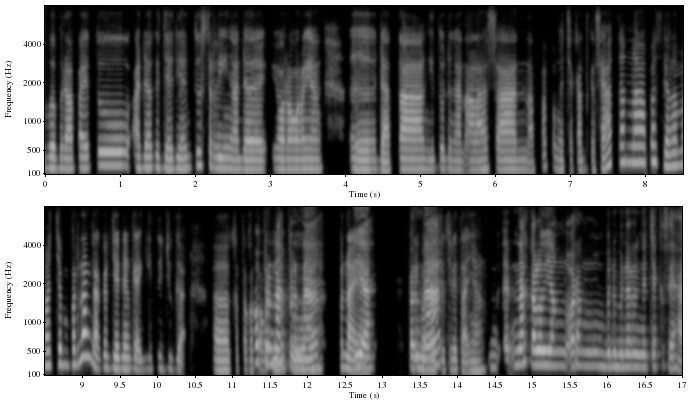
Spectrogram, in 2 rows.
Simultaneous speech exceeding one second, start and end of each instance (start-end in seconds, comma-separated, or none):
none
